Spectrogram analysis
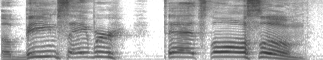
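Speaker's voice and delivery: put-on very high, slow old-man voice. Retelling a scene, voicing an old Luffy in an old man voice. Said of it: "in like an old man voice".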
